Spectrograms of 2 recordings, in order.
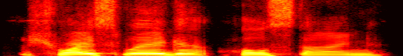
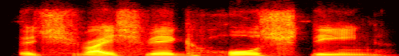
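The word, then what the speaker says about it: Schleswig-Holstein: the German lowland of schwi Swig Holstein I butchered that I know I speak a little bit of German it's shig holin thank you where wolf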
